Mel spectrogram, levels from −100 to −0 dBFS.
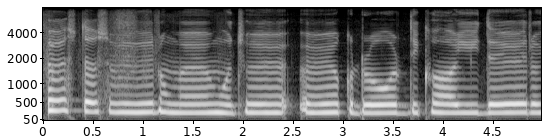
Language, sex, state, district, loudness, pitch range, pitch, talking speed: Hindi, female, Madhya Pradesh, Katni, -16 LUFS, 225-235 Hz, 225 Hz, 110 wpm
